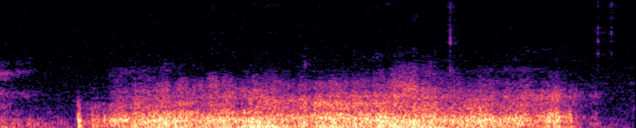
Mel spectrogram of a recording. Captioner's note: dense mic scratching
